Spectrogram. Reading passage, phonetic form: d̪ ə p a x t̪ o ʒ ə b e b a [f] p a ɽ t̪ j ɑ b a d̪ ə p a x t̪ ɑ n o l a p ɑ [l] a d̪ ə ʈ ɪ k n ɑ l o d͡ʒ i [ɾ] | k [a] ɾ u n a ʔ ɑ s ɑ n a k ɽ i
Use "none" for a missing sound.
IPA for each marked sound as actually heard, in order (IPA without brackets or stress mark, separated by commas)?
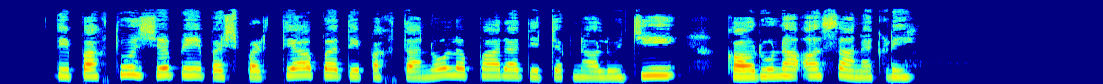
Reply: ʃ, ɾ, none, ɑ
